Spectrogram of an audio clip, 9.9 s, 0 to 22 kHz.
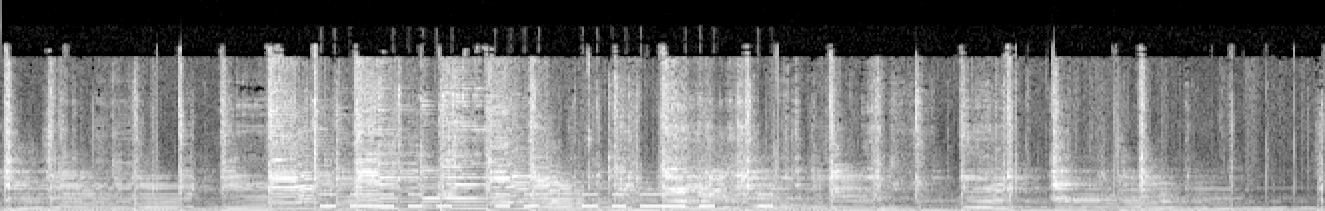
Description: Morse code, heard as a keyed tone, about 11 wpm, 600 Hz. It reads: LIFE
